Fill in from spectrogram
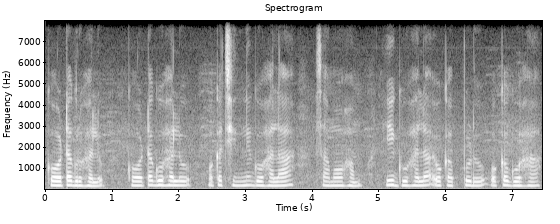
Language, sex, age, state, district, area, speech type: Telugu, female, 45-60, Andhra Pradesh, Kakinada, rural, spontaneous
